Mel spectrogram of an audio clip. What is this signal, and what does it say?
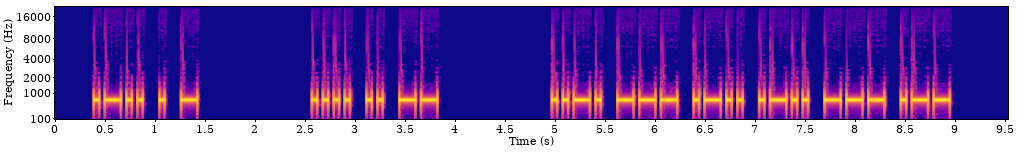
Morse code, heard as a keyed tone, about 22 wpm, 700 Hz. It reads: LET HIM FOLLOW
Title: 3x Word-Spacing - Sentences from Top 300 Words - 22wpm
